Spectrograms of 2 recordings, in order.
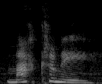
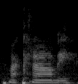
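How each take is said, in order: First: It is pronounced the way other people say it. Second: It is pronounced the way it is said in Scotland. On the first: "I know I heard some people say macrame" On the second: "in Scotland, since I was a wee girl, it's been called macrame"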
